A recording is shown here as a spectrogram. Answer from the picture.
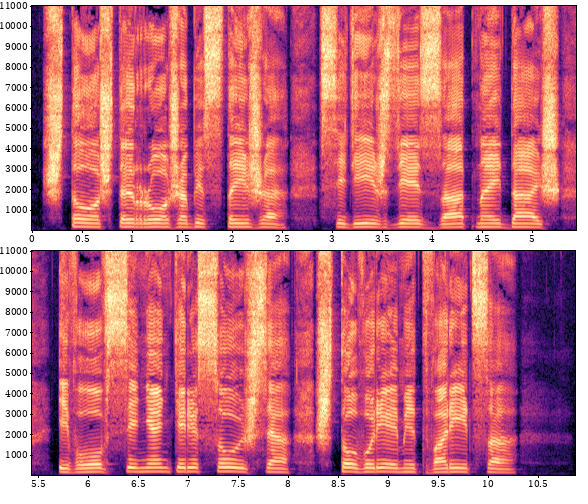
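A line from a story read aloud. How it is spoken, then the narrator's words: Deep bass shout. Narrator (Russian): басом крикнула она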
